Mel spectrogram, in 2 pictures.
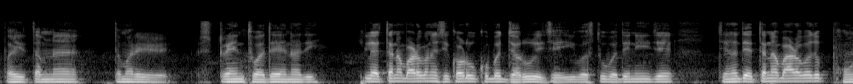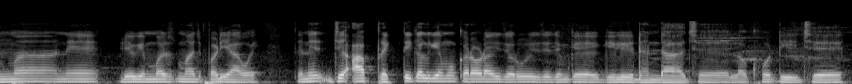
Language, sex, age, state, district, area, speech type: Gujarati, male, 18-30, Gujarat, Anand, urban, spontaneous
